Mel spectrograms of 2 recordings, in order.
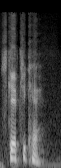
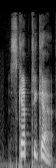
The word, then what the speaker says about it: Skeptica: But how would it go with Skeptica? – Skeptica. – Skeptica. Ah, okay. So I did make a mistake of pronouncing it.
